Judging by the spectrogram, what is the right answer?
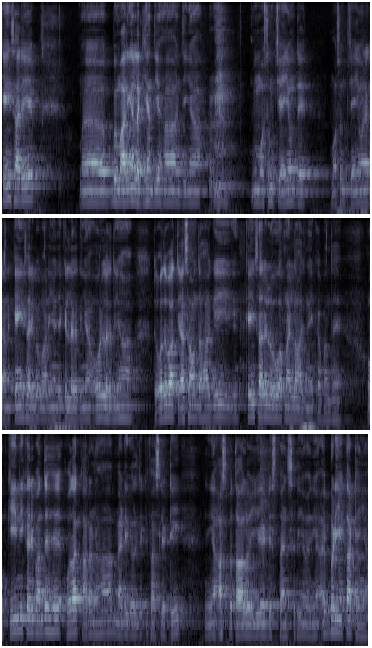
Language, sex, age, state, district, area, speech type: Dogri, male, 30-45, Jammu and Kashmir, Reasi, rural, spontaneous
